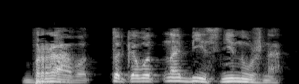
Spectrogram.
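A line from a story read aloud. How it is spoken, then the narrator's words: Growled by a burly man. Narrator (Russian): Снова зарычал квадратный качок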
